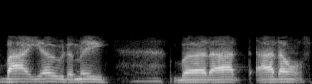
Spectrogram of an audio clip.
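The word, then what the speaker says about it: Bayeux: Bye-yo. How copy? – I copy fine. That would be pronounced in French, bye-yo.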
